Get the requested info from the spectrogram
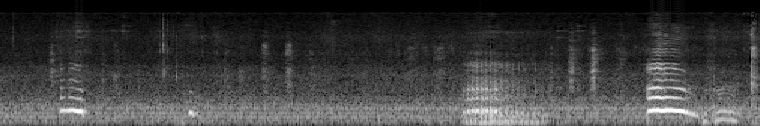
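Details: Donut, a three-year-old female red toy poodle, whines while playing the usual game: three separate high, tonal whines, the last one longer and wavering, with quiet gaps and a few soft clicks between them.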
